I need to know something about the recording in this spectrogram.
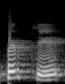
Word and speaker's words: perché: O perché é uma das poucas palavras em italiano que tem o accento acuto.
